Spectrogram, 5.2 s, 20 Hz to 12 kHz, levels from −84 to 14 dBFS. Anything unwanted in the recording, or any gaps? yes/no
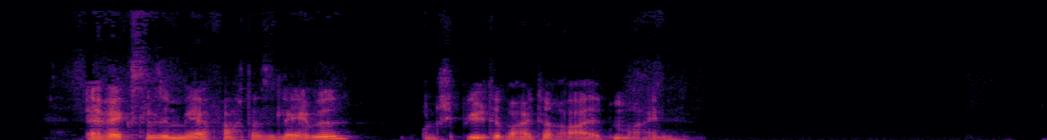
no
